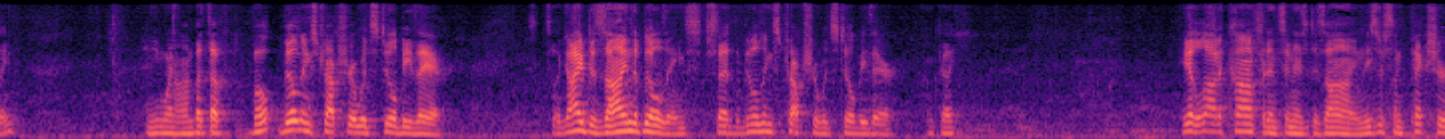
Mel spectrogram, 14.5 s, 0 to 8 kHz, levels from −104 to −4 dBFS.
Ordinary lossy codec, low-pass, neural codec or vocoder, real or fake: AAC, 48 kbps; 7.2 kHz; codec, 16 kHz in and 24 kHz out, 2.2 kbps, FireRedTTS-2 codec; fake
